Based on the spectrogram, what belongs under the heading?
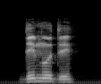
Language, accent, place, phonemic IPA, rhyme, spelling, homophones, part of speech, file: French, France, Lyon, /de.mɔ.de/, -e, démoder, démodé / démodée / démodées / démodés / démodez, verb, LL-Q150 (fra)-démoder.wav
- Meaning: to go out of fashion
